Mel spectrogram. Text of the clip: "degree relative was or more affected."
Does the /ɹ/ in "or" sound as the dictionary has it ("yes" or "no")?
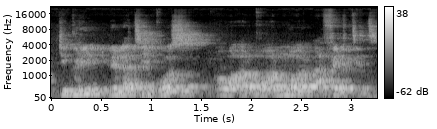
no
